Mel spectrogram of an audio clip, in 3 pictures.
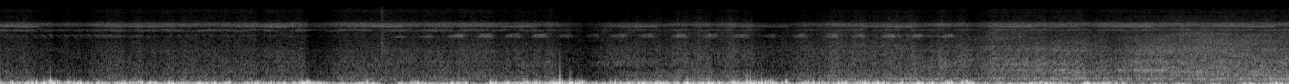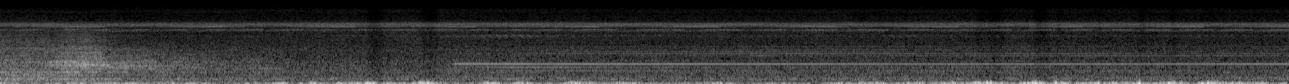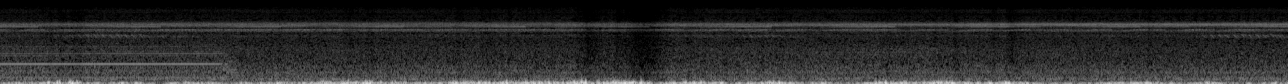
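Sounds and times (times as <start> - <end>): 
low gusty rumble: 0.0 - 36.2
steady mid-pitched hum: 0.0 - 36.2
insects buzzing in a shrill chorus: 0.0 - 38.6
vehicle passing: 8.7 - 16.2.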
